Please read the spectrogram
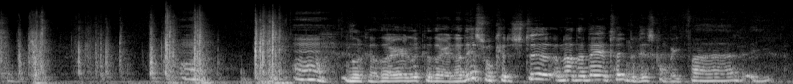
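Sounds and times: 
sangria watermelon being cut and popping open: 0.0s - 3.7s
speech: 3.5s - 7.9s.

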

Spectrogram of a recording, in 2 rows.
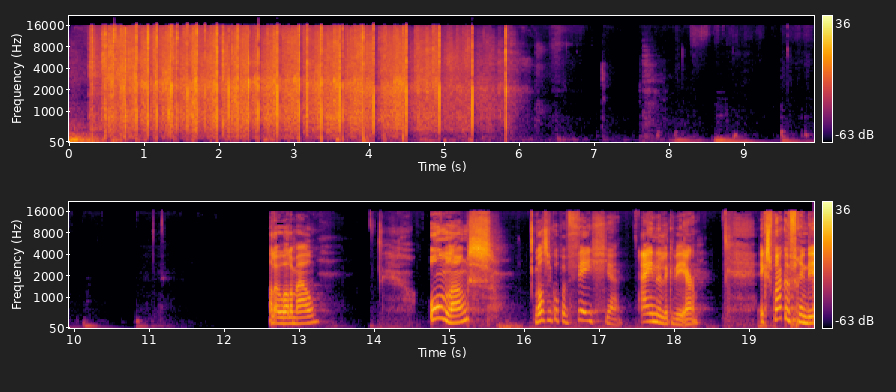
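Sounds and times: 
warm audience applause: 0.2s - 6.1s
speech: 12.6s - 13.4s, 14.8s - 18.4s, 19.1s - 19.8s.

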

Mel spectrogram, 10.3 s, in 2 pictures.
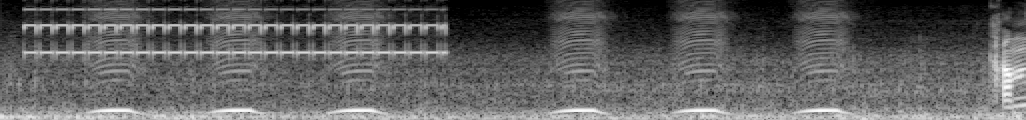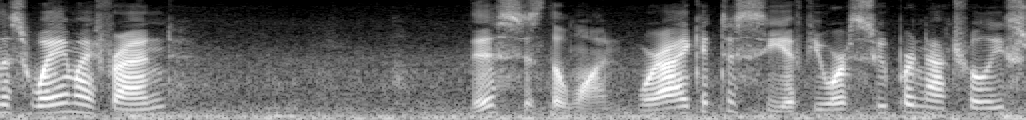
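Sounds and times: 
phone ringtone of an incoming call: 0.0s - 2.2s
steady high beeping tone: 0.0s - 2.2s, 2.8s - 4.3s
speech: 0.5s - 2.0s, 5.0s - 6.1s, 7.5s - 10.2s.

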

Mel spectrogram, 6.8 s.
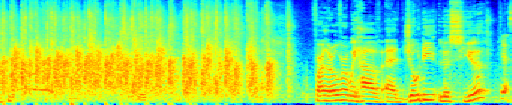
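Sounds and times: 
audience applause: 0.0s - 3.9s
speech: 4.2s - 6.8s.

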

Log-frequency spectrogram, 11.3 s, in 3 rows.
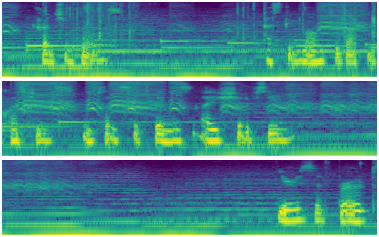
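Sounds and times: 
crows cawing: 0.0s - 9.0s
speech: 0.2s - 1.4s, 2.6s - 6.8s, 10.3s - 11.2s.

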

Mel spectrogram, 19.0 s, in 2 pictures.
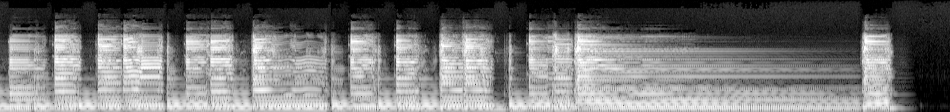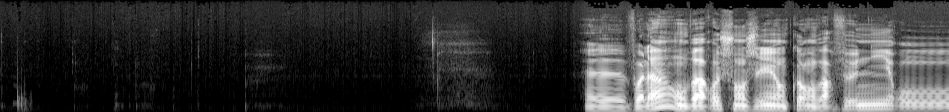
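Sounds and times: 
clean-toned electric guitar riff with chord stabs: 0.0s - 9.1s
speech: 15.4s - 18.9s.

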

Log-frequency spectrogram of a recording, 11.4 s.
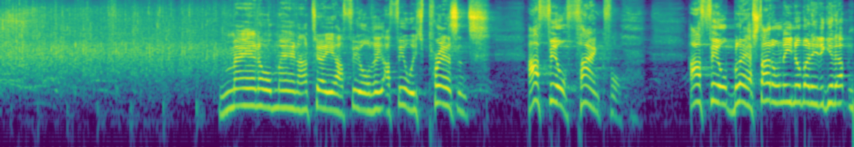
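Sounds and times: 
audience applause and hand claps: 0.0s - 4.0s
speech: 2.9s - 6.5s, 7.1s - 8.4s, 9.2s - 11.3s.

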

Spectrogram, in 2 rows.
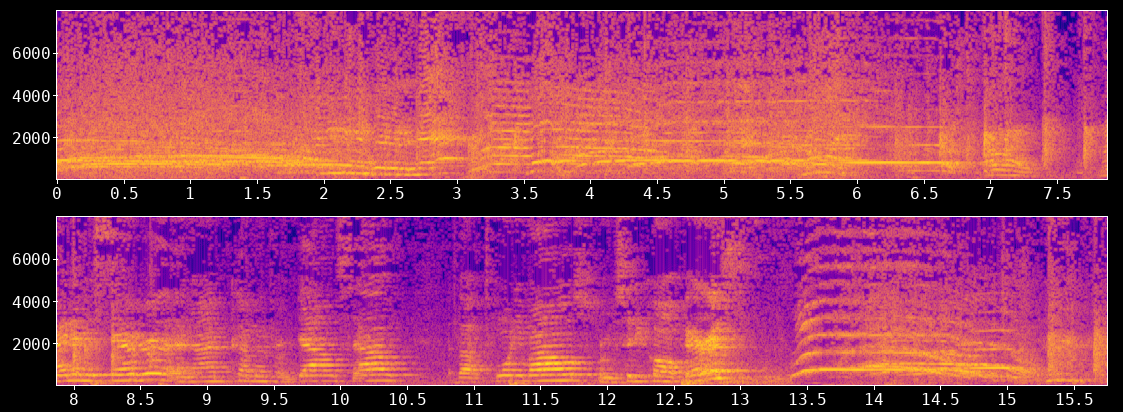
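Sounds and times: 
crowd cheering and whooping: 0.0s - 2.3s, 3.1s - 6.9s, 13.4s - 15.6s
scattered clapping: 1.3s - 8.4s, 15.3s - 15.7s
speech: 8.4s - 13.5s.

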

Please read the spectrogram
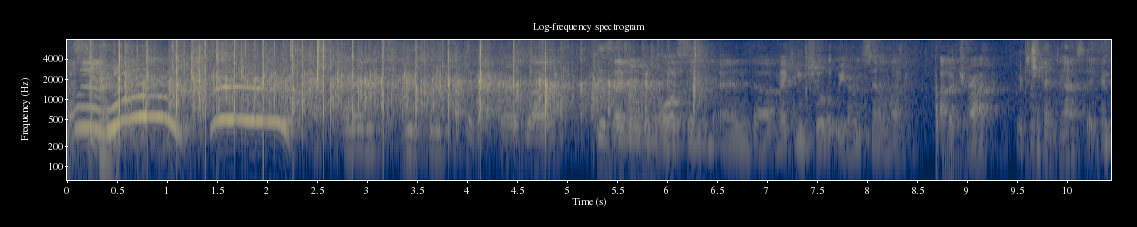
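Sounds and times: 
voices whooping and calling out: 0.0s - 2.3s
audience clapping for panelists: 0.0s - 6.5s
speech: 0.3s - 0.7s, 7.9s - 10.4s.

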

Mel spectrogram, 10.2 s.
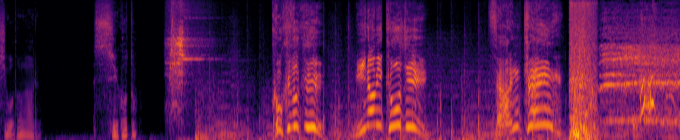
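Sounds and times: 
speech: 0.0s - 0.7s, 1.4s - 6.6s, 7.3s - 10.0s
horse neighing by a carriage: 8.8s - 10.1s.

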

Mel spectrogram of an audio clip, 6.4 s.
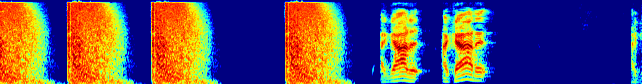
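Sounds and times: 
shotgun blasts fired at a spider by a house: 0.0s - 2.2s, 2.8s - 3.6s.

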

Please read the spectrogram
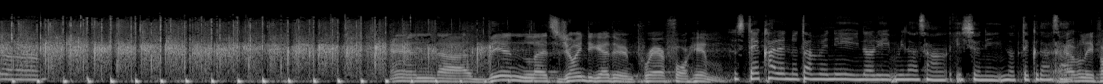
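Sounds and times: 
audience applause: 0.0s - 5.5s
speech: 4.0s - 11.0s.

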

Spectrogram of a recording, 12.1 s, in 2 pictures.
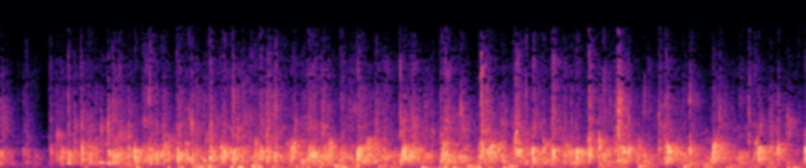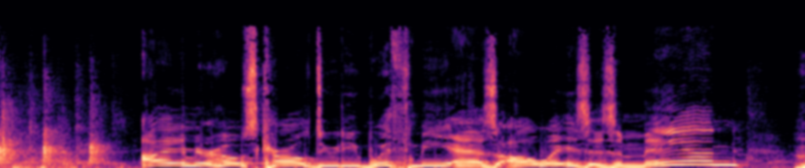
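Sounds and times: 
live audience applause at Iron Buffalo: 0.0s - 7.0s
speech: 7.2s - 12.0s.

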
